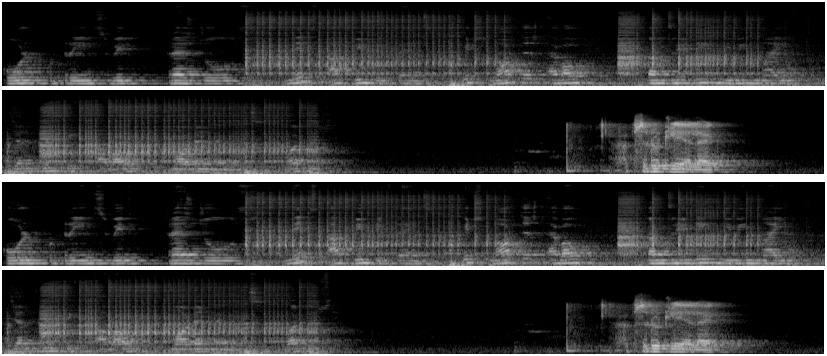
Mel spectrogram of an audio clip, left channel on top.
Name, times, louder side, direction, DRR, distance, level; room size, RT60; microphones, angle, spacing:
voice 1, 0.0-1.3 1.7-4.3 4.6-5.9 6.4-7.9 8.2-9.6 9.9-11.6, right 1 dB, 90° right, 1 dB, 1.6 m, -30 dB
sound 1, 2.4-11.4, equal, ahead, 0.6 m, -32 dB
voice 2, 14.0-15.4, left 2 dB, 30° left, 5 dB, 0.8 m, -22 dB
11.5 x 7.1 x 4.3 m, 1.1 s
head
